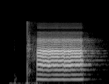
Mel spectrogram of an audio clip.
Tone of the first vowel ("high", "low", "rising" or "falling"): high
